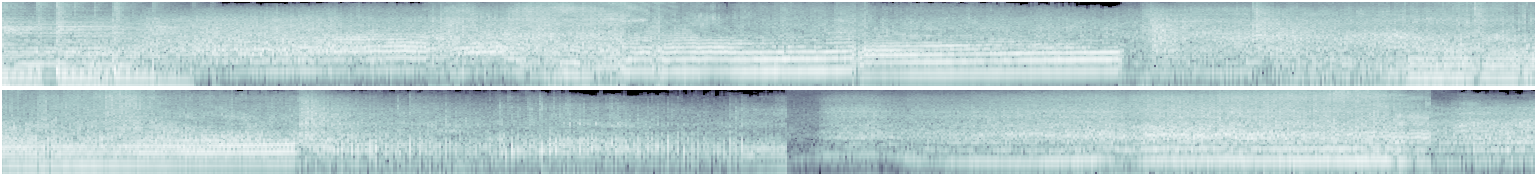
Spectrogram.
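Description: Rally cars driven flat out on gravel stages, engines revving hard and climbing through the gears: each gear a rising pitch that drops back at the shift, over tyre and gravel noise. Several short passes follow one another with abrupt changes between them.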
